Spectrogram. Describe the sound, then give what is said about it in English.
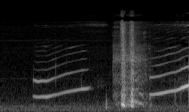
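A voice imitates a fart: a drawn-out, rising tone like a questioning fart, then a short harsh burst, then another rising, whiny tone that trails off at the end. “Like that sound, like a question mark fart or something.”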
